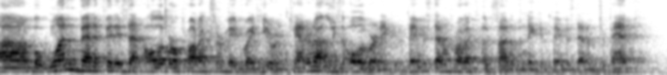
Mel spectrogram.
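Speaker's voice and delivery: very fast, rapid-fire, rattled-off run-on speech. A speaker answering listeners about the company's stores and products, speaking very fast. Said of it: "I'm speaking very fast".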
